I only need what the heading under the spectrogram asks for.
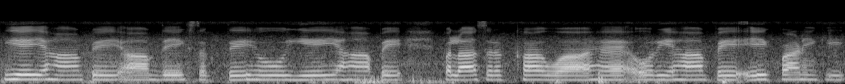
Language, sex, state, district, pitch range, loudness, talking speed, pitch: Hindi, female, Haryana, Charkhi Dadri, 200-215 Hz, -15 LUFS, 140 wpm, 210 Hz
